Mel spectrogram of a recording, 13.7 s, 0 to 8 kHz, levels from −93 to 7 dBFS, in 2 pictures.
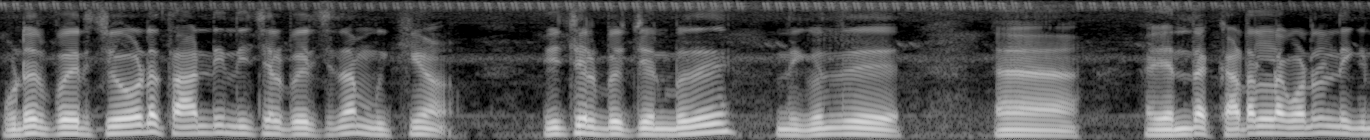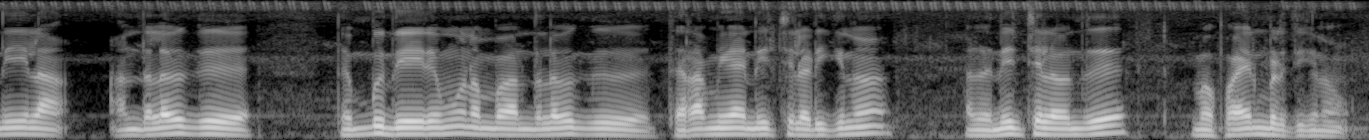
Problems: background sounds at intervals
